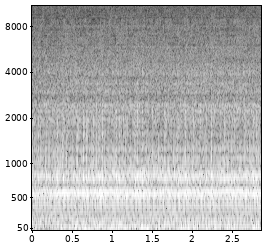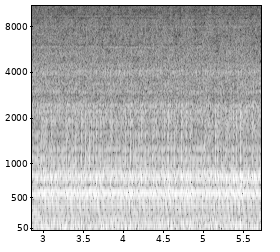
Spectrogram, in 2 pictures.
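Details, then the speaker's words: Kyosho MP9 nitro buggy with its standard, somewhat worn engine, during tuning: small two-stroke buzzes at a steady, even tick-over with no surging or misfiring; idle settled and healthy. "She's sitting there, she's ticking over, she's running"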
